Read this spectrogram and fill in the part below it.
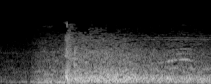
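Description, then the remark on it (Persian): A single sharp explosion cracks out inside Evin Prison, likely caused by the firing of unidentified projectiles, followed by a long, steady roar of noise and rumble, with indistinct voices faintly mixed into the background. “این هم ویدیویی است که نشان می‌دهد انفجارهای داخل زندان اوین احتمالاً به علت شلیک پرتابه‌های نامشخص بوده است.”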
